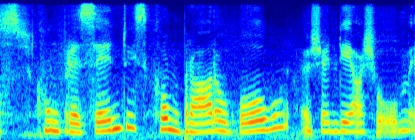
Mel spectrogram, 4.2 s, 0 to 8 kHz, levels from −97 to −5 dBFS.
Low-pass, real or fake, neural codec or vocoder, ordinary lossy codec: 7.2 kHz; fake; codec, 16 kHz, 1 kbps, X-Codec, HuBERT features, trained on LibriSpeech; none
